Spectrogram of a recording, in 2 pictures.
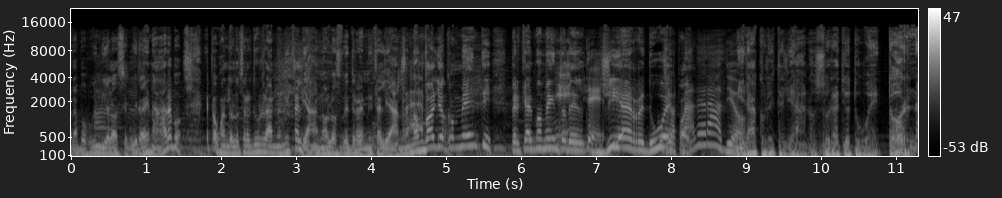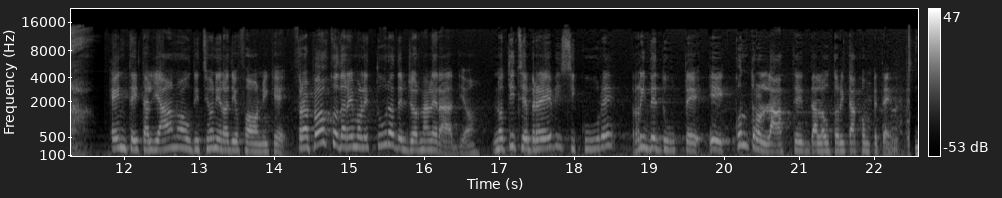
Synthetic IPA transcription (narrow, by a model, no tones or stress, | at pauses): ɾabokwind̪iiolɔseɡwiɾɔinaɾabo | epːɔjkwand̪olot̪ɾad̪ureːanːoinit̪aljaːnoloved̪ɾɔinit̪aljaːnonoɱvɔʎːjokomːent̪i | perkealmomentt̪od̪eld͡ʒiɛrːed̪uːepɔjɾad̪miɾaːkoloit̪alja̰ːno̰surad̪jod̪ṵːḛt̪orna̰ | ɛnt̪eit̪aljaːnoawd̪it̪sːjoːniɾad̪jofɔːnikefɾapːɔːkod̪aɾeːmolet̪ːuːɾad̪eld͡ʒornaːleɾaːd̪jonot̪it̪sːjebɾɛːvisikuːɾe | rived̪uːt̪eːkːont̪ɾolːaːt̪ed̪alːawt̪oɾit̪akːompet̪ɛ̰nt̪e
